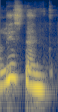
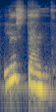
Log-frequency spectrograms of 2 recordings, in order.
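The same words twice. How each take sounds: No difference in how they are said.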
